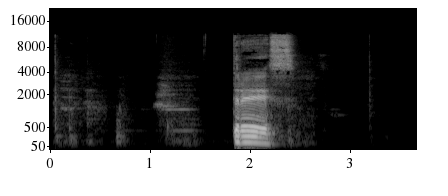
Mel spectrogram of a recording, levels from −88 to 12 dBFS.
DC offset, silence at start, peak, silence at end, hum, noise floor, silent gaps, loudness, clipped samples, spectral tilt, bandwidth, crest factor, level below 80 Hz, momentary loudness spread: under 0.1%; 1.85 s; -6 dBFS; 1.25 s; none; -75 dBFS; none; -20 LUFS; under 0.1%; -4 dB/octave; 12 kHz; 20 dB; -70 dBFS; 13 LU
